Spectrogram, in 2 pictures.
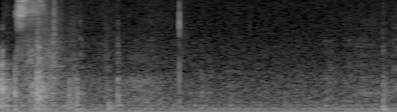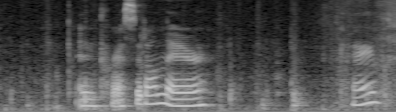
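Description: A hand rubs and presses paper onto cardboard with a soft rustle.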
